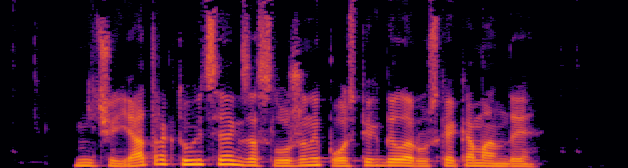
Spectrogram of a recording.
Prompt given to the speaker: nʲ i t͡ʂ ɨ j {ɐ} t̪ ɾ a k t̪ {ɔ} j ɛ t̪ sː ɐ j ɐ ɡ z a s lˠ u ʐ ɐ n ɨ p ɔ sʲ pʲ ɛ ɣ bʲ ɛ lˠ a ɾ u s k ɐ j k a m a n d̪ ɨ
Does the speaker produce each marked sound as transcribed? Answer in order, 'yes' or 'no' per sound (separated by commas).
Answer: no, no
